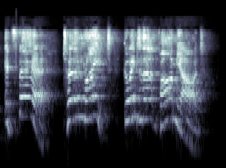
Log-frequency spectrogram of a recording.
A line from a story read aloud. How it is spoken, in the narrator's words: she would have exclaimed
